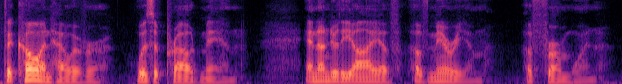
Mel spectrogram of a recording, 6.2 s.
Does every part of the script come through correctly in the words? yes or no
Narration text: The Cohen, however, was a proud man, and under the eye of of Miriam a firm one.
yes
